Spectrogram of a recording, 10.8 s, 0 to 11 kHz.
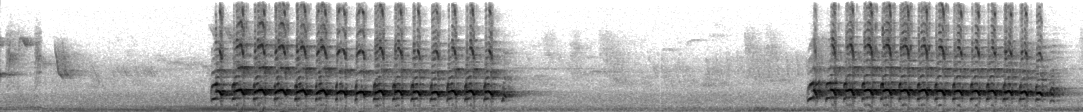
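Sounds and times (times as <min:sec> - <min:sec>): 
male green woodpecker: 0:02.1 - 0:10.8.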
